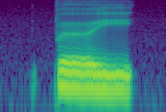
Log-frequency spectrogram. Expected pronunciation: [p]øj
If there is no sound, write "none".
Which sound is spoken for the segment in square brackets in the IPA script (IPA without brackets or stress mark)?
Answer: p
